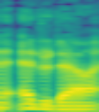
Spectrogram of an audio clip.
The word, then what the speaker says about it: Edradour: Well, I've always called it Edradour, and I might be saying it wrong, but you got any suggestions? – Edradour. – Edradour. – Edradour. – Yeah, I'm going to call it Edradour from now on.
